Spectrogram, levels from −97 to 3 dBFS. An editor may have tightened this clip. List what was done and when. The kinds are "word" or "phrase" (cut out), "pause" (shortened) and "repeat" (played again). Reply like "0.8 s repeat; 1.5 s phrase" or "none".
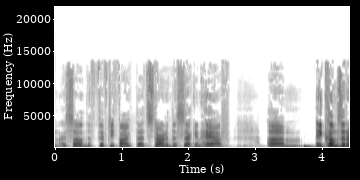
1.1 s word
